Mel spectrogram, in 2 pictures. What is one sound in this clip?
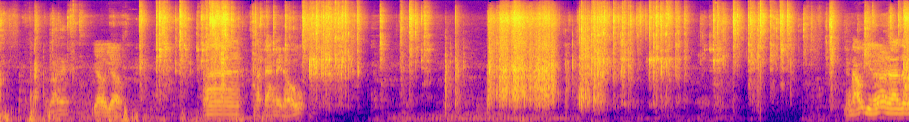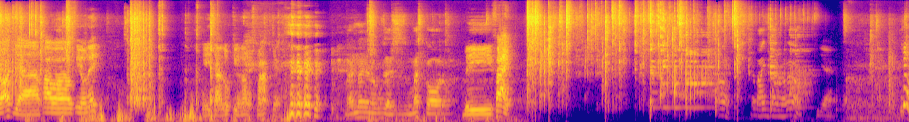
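Small plastic toy pieces clatter and knock on a wooden board.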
